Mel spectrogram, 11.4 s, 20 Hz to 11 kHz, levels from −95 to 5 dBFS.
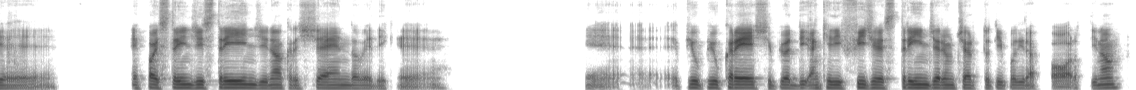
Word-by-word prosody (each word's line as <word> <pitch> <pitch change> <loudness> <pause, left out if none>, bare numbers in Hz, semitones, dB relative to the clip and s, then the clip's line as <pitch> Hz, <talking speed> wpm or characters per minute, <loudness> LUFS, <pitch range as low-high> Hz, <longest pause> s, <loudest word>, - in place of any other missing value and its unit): e 105 - -8 0.7
e - - -7
poi - - +1
stringi 120 -1 +1
stringi, 120 -1 +3
no, 110 0 -1
crescendo, 105 +1 -2
vedi - - -8
che - - -13 1.4
Ehm, - - -17
più 120 -1 -2
più 120 0 -3
cresci, 115 -1 +6
più 115 - -5
è 110 - +2
di 115 +2 -4
anche 105 +2 -3
difficile 110 0 +1
stringere 115 0 +1
un 110 -1 -2
certo 105 +2 -4
tipo 110 -1 -7
di 110 - -4
rapporti, 105 - -7
no? 120 +2 -1
115 Hz, 130 wpm, -25 LUFS, 110-120 Hz, 1.4 s, cresci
